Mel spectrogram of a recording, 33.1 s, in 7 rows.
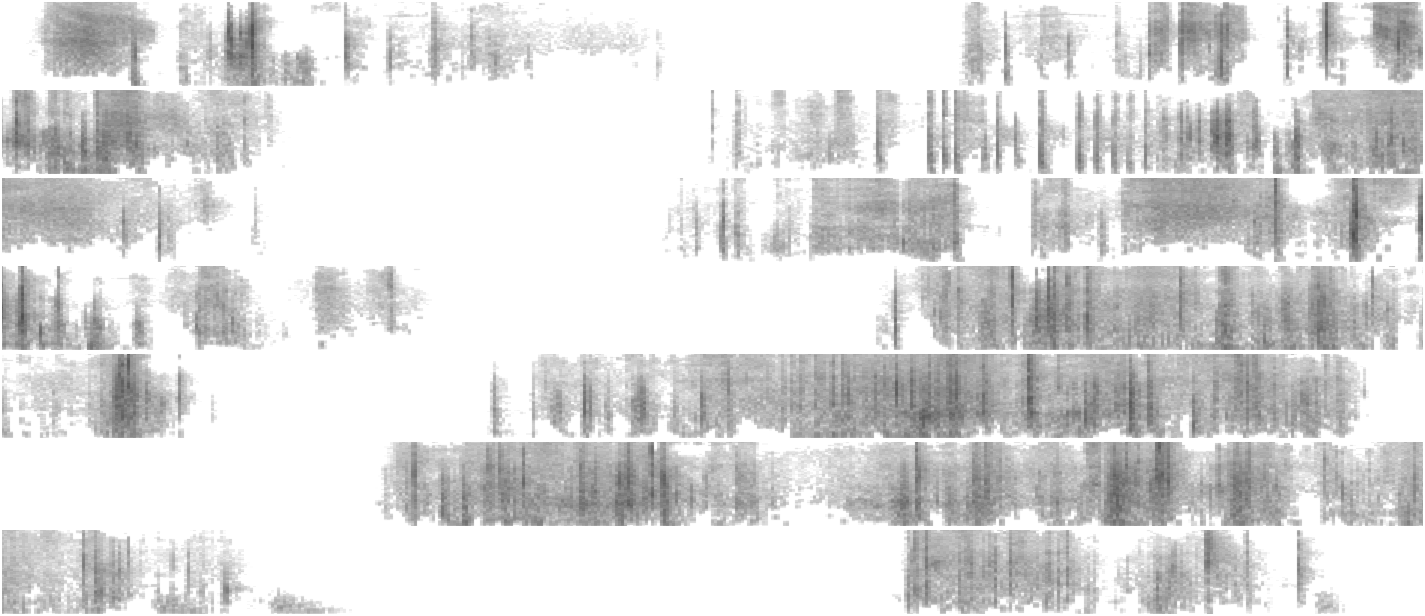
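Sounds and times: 
newspaper pages turning and handling: 0.2s - 1.8s, 3.4s - 5.6s, 7.3s - 10.1s, 11.8s - 15.4s, 17.2s - 19.6s, 20.7s - 23.5s, 25.0s - 29.2s, 31.4s - 32.8s.

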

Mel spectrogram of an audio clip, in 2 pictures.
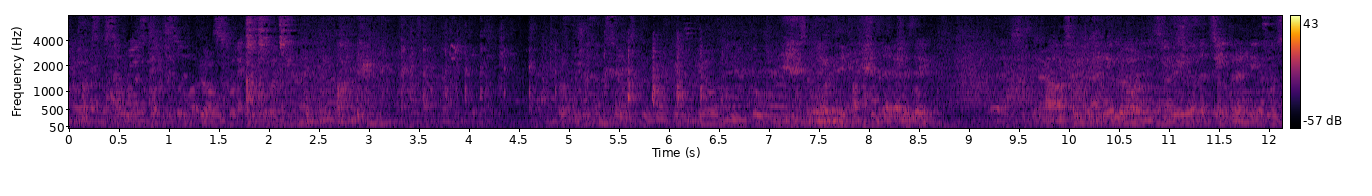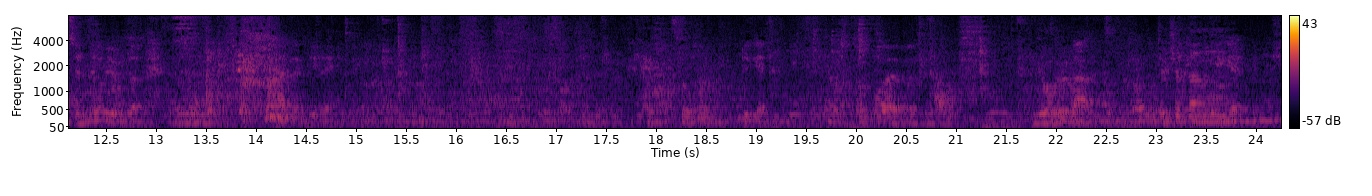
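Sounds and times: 
medium crowd murmur in an Indian restaurant interior in Prague: 0.0s - 24.2s
people eating food from metal plates: 0.0s - 24.2s
laughter: 2.0s - 8.4s
heavy coughing: 13.7s - 14.5s.

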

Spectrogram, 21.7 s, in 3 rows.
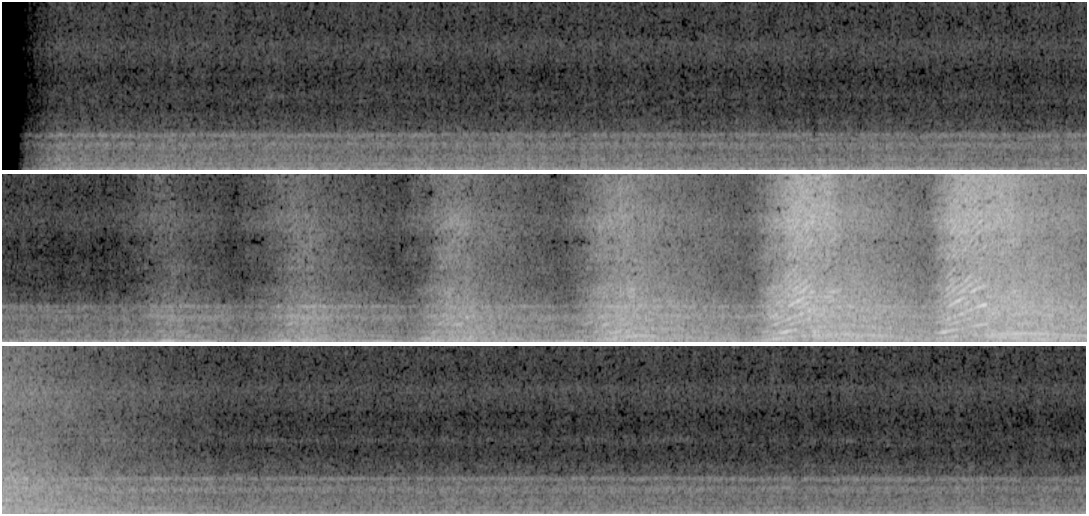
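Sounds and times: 
vintage 1957 Chevrolet car engine revving: 8.0s - 16.1s.

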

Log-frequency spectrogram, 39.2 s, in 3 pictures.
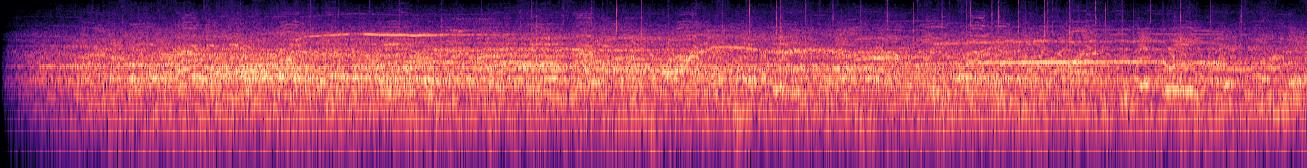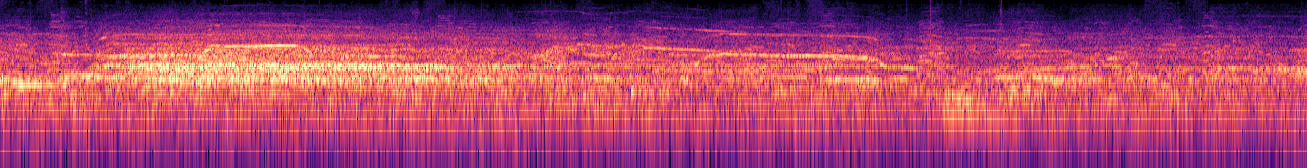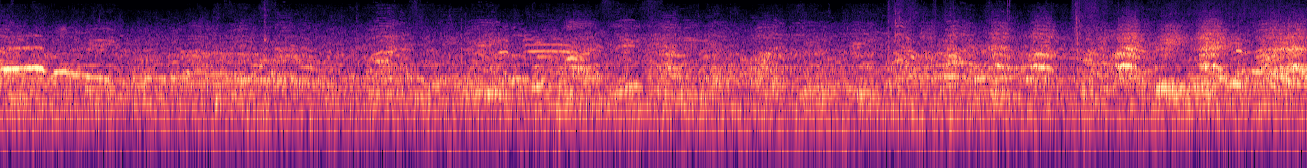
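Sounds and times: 
American football crowd: 0.0s - 39.2s
cheerleaders: 0.0s - 39.2s.

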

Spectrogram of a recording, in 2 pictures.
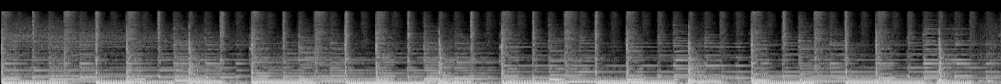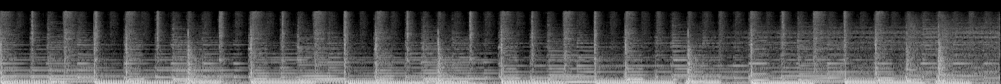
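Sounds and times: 
happy music: 0.0s - 20.0s.

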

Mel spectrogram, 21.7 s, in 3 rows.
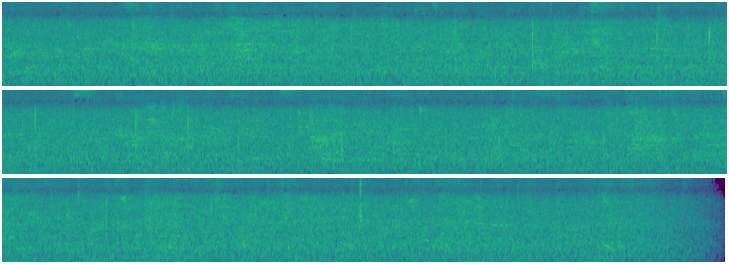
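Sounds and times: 
pedestrians on busy city street: 0.0s - 21.6s.

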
